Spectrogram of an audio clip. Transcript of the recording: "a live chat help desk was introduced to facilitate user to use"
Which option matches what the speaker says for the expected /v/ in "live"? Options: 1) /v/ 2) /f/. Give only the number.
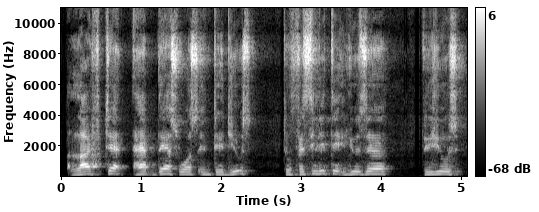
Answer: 2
